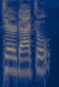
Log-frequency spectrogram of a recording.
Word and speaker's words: pterodactyl: I'm guessing that's pterodactyl. Pterodactyls spelled with a P.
